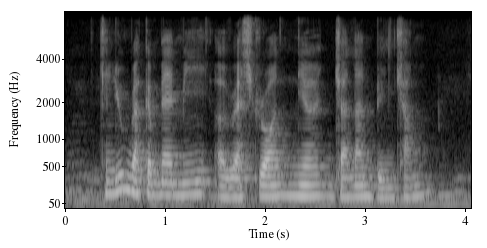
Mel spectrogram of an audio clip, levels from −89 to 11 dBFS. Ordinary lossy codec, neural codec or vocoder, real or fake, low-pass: none; none; real; 7.2 kHz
